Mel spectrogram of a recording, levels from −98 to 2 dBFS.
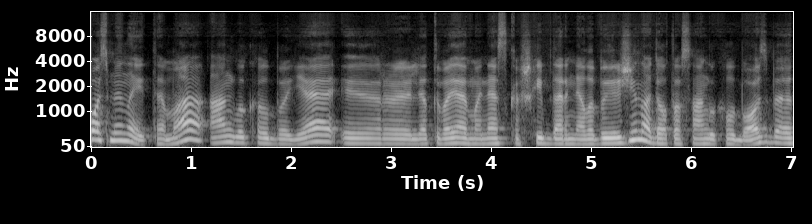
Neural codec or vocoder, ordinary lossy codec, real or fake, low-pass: autoencoder, 48 kHz, 128 numbers a frame, DAC-VAE, trained on Japanese speech; Opus, 24 kbps; fake; 14.4 kHz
